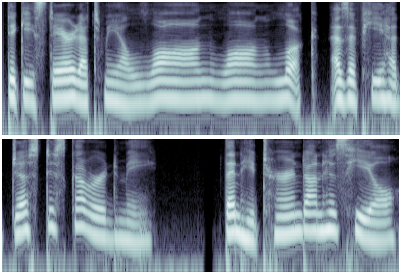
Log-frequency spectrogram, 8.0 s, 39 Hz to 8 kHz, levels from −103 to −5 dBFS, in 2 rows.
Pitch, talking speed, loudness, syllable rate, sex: 170 Hz, 160 wpm, -21 LUFS, 3.9 syllables/s, female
